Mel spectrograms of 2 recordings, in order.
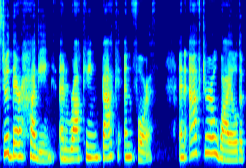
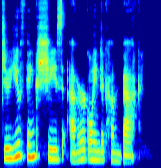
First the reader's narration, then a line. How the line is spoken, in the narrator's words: whispered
